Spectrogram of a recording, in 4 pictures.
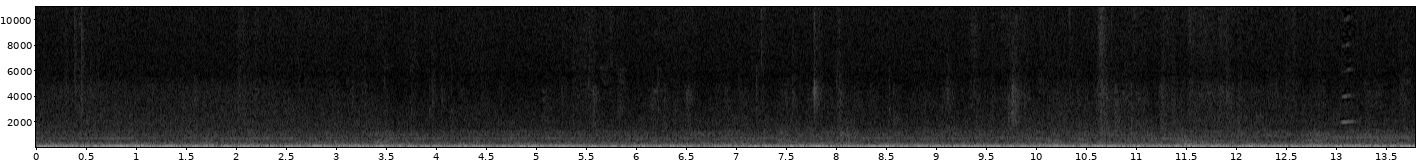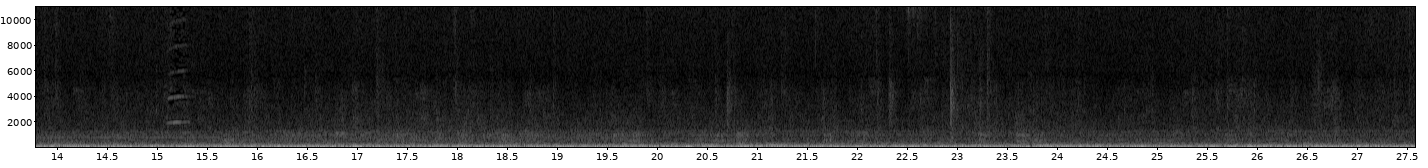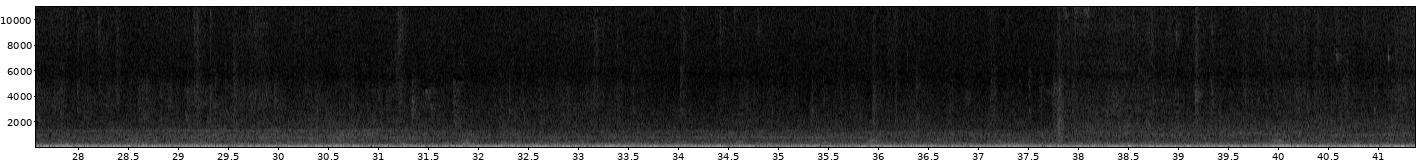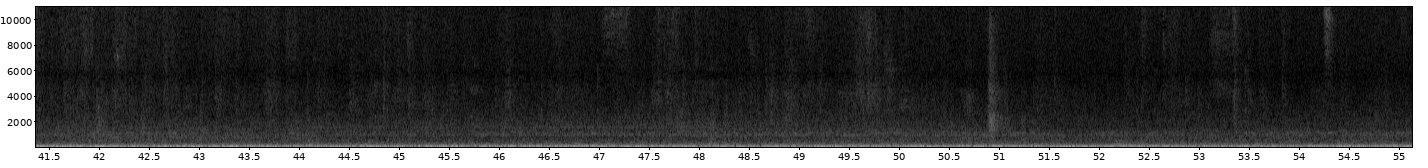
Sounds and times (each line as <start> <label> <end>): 0.0 train journey 55.1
